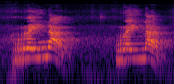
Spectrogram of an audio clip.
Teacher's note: la E y la I, vocal abierta más vocal cerrada, es un diptongo decreciente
